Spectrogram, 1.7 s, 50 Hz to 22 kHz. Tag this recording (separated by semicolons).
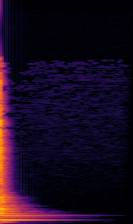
velocity; drum; 1-shot; multisample; tom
